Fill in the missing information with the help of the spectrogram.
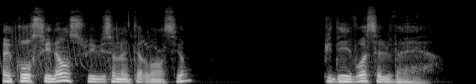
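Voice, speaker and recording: A man's voice: mid-range voice, lively intonation, normal speed, dark tone, husky. A man narrating a science-fiction adventure novel as a scripted audiobook reading.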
